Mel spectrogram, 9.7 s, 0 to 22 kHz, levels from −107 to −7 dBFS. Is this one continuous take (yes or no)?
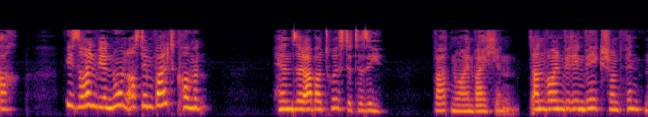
no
